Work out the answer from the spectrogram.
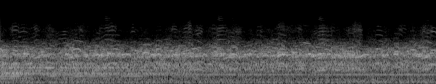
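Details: Thousands of Canada geese gather on a winter pond in Hutchinson, Kansas, on January 25, 2011, a bald eagle sitting in a tree on an island; steady, crowded honking fills the whole stretch over a low continuous hum.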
